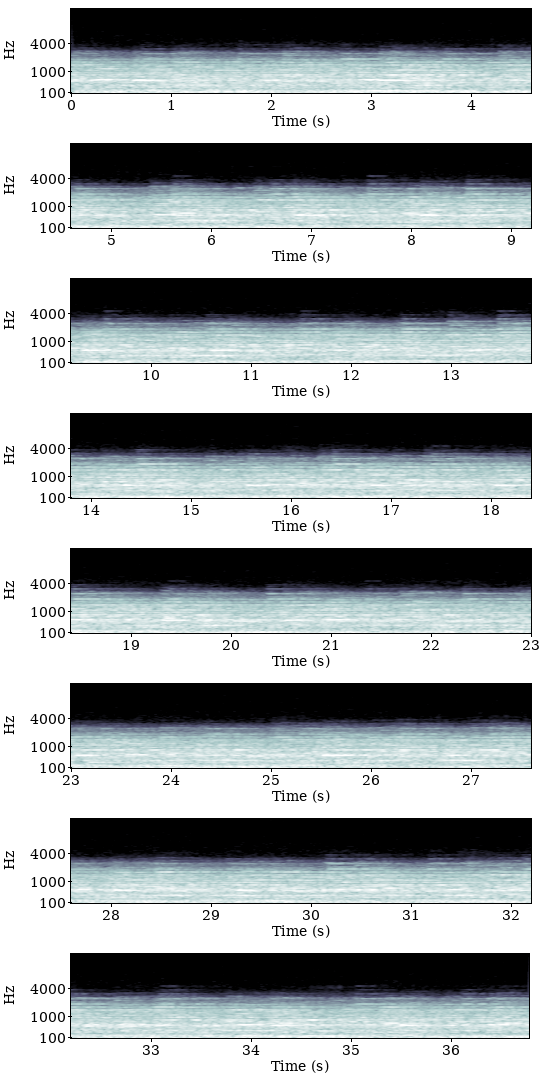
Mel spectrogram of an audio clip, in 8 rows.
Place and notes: {"title": "Würzburg, Deutschland - Bombenangriff Glockenläuten zum 16.3.1945", "date": "2013-03-16 21:20:00", "description": "26 min binaural recording Glockenläuten der Stadt.", "latitude": "49.81", "longitude": "9.95", "altitude": "264", "timezone": "Europe/Berlin"}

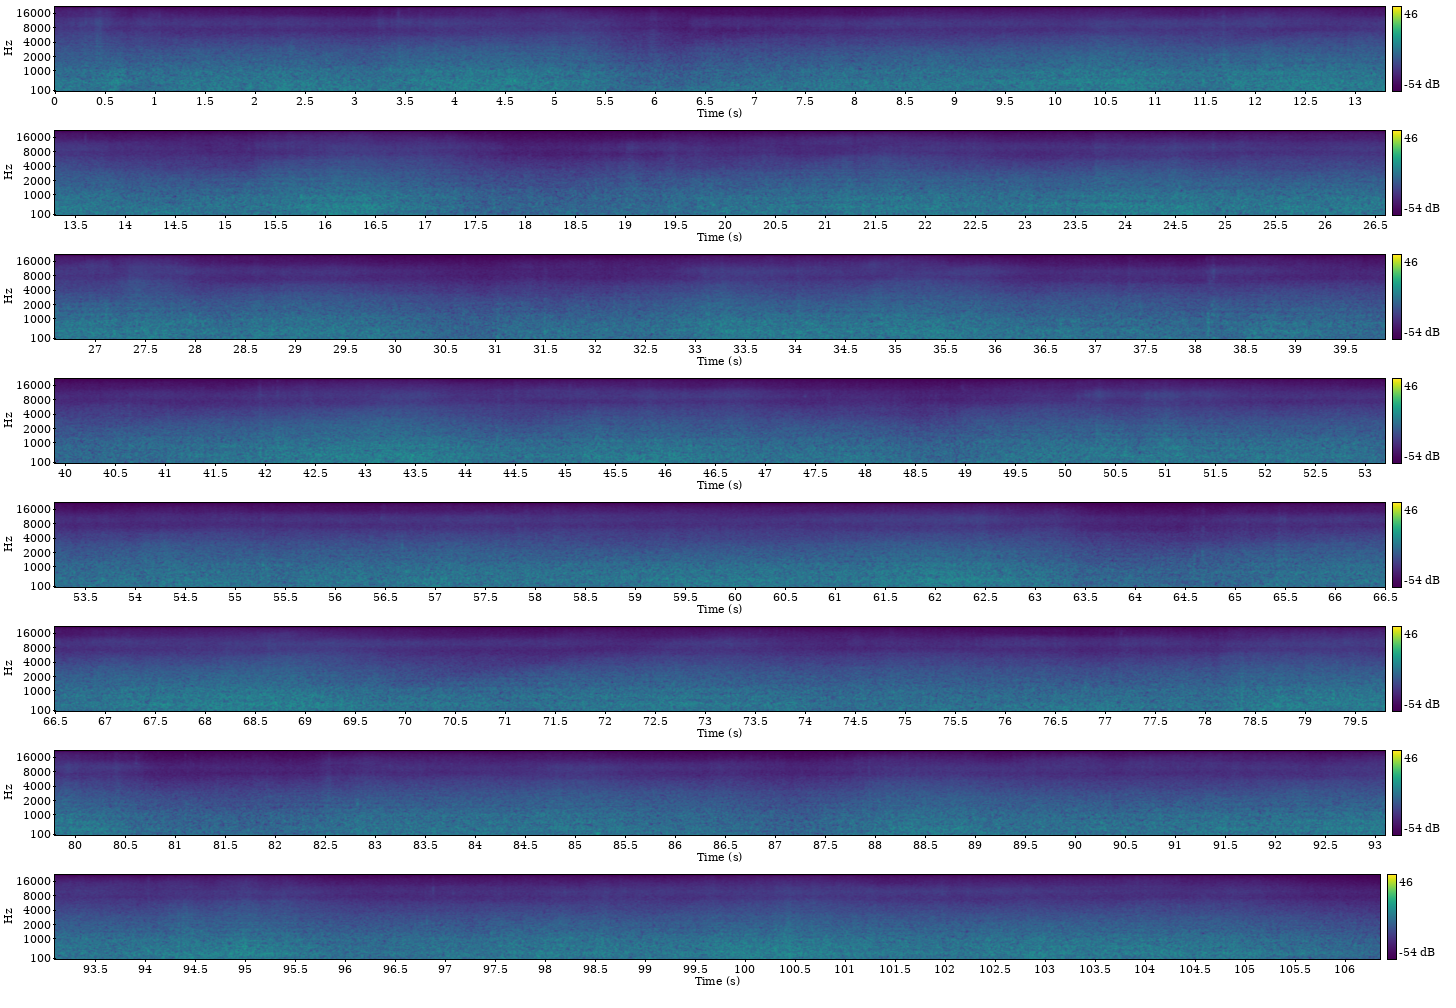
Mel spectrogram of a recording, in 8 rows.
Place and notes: {"title": "Tamsui District, New Taipei City - On the beach", "date": "2017-01-05 15:29:00", "description": "On the beach, Sound of the waves\nZoom H2n MS+XY", "latitude": "25.19", "longitude": "121.41", "timezone": "GMT+1"}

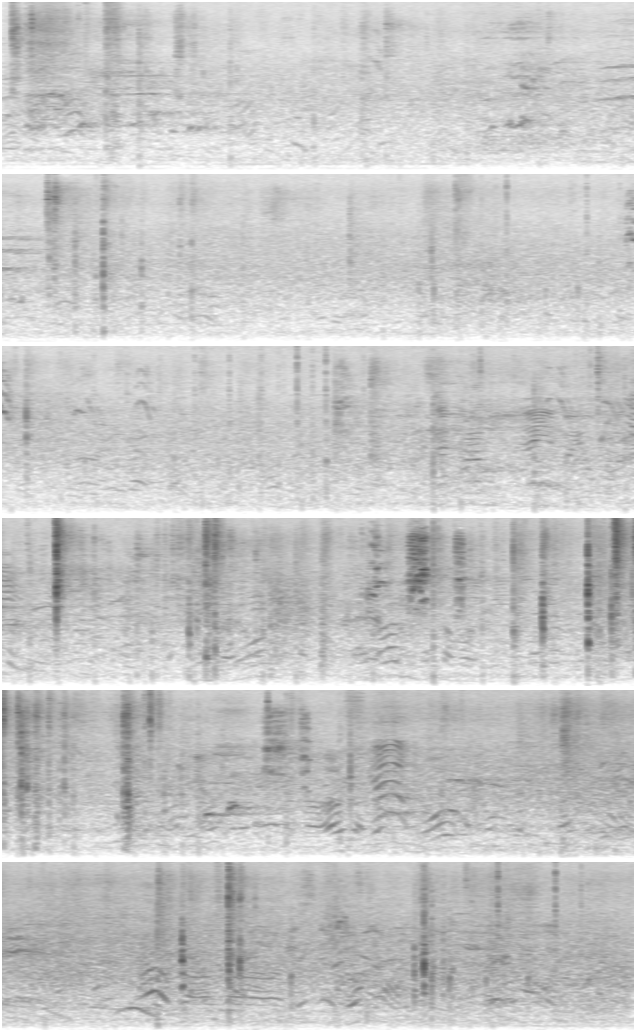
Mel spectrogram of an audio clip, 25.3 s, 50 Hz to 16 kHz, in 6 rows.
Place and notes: {"title": "Sasha Argov St, Raanana, Israel - Skatepark - Raanana", "date": "2019-03-23 16:00:00", "description": "Skatepark at Raanana.", "latitude": "32.19", "longitude": "34.86", "altitude": "60", "timezone": "Asia/Jerusalem"}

